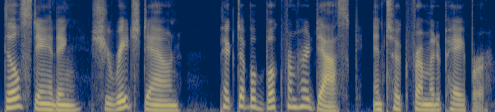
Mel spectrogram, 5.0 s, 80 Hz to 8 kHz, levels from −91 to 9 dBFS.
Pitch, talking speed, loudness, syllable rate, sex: 160 Hz, 220 wpm, -20 LUFS, 5.0 syllables/s, female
